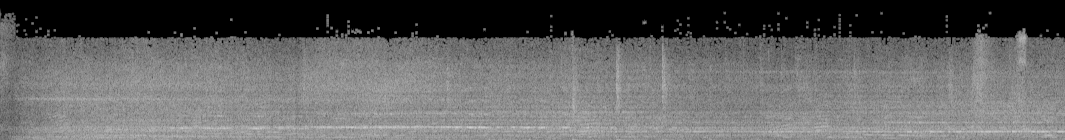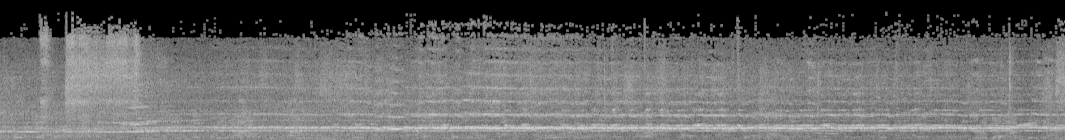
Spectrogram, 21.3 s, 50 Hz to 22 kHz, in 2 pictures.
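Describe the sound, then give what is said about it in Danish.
A train rolls steadily into a station on track 4, its wheels squealing with a sustained high metallic screech over a continuous low rumble, loud throughout, with people talking. “Nu kommer toget ind på spor 4 her.”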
